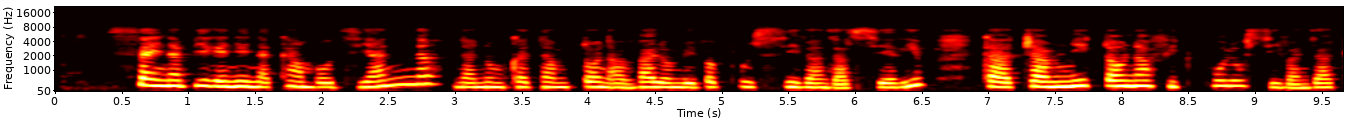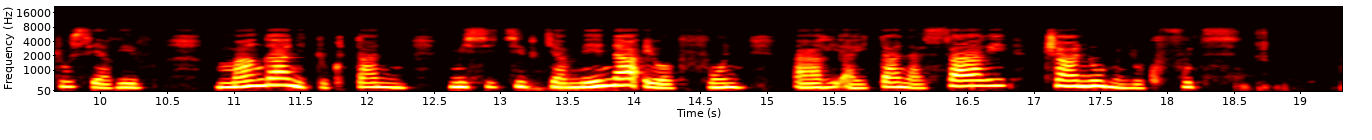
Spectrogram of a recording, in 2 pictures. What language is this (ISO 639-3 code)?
mlg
